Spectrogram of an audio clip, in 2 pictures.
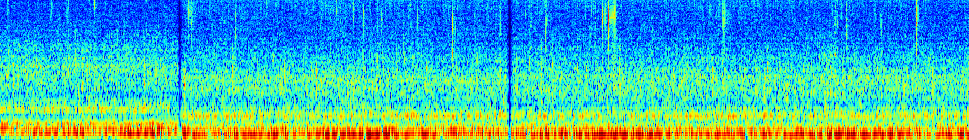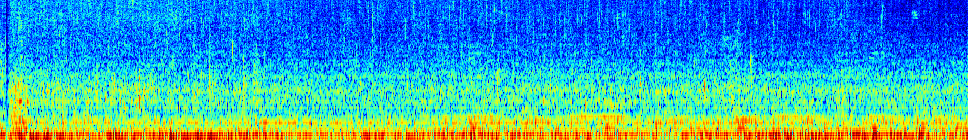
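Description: Chicken and broth simmering in a frying pan: steady bubbling with occasional small pops.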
